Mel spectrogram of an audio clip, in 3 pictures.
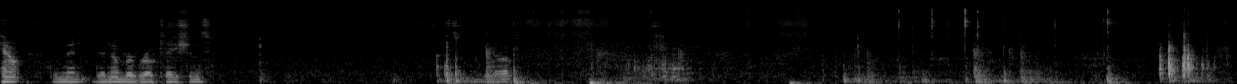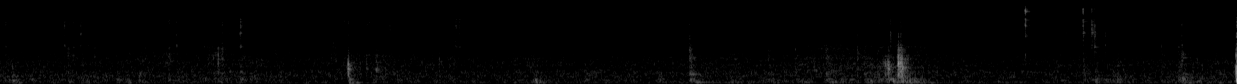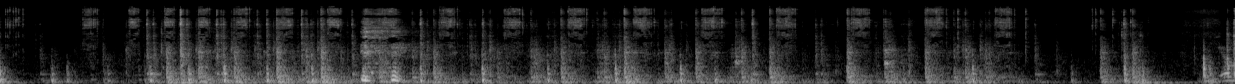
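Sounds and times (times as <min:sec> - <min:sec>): ratchet wrench clicking: 0:24.8 - 0:36.0.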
